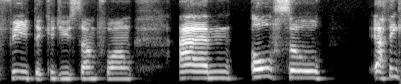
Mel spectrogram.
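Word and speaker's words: sainfoin: A horse owner I was working with in France, and of course you pronounce it sampoing. So I now call it sampoing, not sandfoin.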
